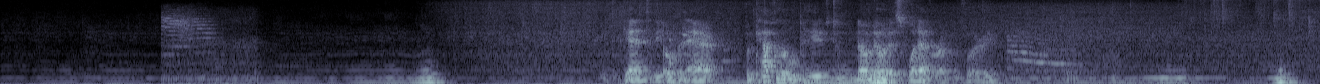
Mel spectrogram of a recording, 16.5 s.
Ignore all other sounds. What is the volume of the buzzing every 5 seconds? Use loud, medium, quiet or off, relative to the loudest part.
quiet, medium, loud, loud.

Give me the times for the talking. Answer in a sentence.
You can hear the talking from 7.5 to 12.4 s.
